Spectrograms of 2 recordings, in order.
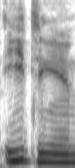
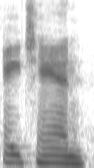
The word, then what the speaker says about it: Etienne: Like I said, I thought you had mixed up Devon A-Chain from the Dolphins, and that's why I was like, nope, it's pronounced the same way. It's just spelled stupid.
